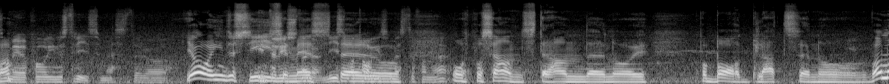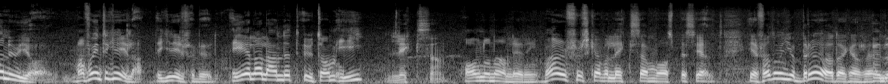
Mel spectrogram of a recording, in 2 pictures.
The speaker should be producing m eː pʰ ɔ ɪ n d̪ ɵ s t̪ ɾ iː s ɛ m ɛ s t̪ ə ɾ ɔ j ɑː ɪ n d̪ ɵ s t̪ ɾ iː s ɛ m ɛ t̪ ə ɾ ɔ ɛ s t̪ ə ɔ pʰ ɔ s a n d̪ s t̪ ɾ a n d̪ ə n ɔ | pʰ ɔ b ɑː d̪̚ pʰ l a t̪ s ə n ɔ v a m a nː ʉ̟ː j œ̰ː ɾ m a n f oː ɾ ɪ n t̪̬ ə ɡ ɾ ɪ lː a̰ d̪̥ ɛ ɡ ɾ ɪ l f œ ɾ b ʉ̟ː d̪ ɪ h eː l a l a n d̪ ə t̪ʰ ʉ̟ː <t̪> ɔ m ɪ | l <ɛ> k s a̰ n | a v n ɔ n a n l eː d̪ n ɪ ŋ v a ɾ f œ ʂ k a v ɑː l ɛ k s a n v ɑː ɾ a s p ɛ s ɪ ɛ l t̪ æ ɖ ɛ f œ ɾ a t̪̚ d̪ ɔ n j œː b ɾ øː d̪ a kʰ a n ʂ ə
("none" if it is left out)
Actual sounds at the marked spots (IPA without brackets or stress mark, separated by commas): t̪, ɛ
